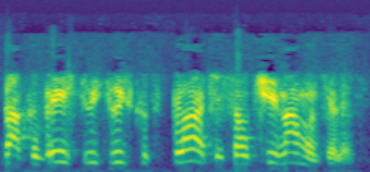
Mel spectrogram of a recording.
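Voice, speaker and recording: A man arguing furiously on a phone call, shouting, swearing and threatening the caller. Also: high voice, huge pitch swings, no room sound. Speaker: prank call target. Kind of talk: angry phone argument. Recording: tinny phone line.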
